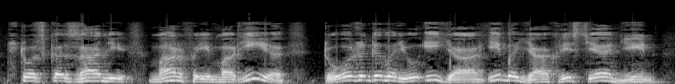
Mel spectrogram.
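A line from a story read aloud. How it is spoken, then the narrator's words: Young boy exclaiming. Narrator (Russian): малый отрок, брат мучениц по имени Ликарион, воскликнул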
